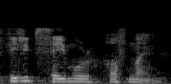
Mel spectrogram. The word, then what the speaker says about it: Philip Seymour Hoffman: Esta peli fue estrenada en el 2008 y es protagonizada por Philip Seymour Hoffman.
